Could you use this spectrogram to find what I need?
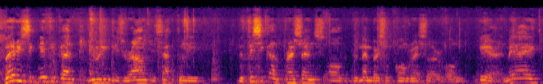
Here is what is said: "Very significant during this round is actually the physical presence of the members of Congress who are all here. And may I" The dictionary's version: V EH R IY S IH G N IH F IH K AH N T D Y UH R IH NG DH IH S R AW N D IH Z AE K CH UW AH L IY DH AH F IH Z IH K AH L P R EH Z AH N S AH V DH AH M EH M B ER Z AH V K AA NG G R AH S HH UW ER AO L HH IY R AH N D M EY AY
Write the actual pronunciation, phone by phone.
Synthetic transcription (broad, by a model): V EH R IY S IH G N IH F IH K AH N T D Y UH R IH NG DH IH S R AW N D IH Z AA K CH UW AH L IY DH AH F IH S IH K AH L P R EH S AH N S AH V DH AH M EH M B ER S AH V K AA NG G R AH S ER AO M HH IY R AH N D M EY AY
